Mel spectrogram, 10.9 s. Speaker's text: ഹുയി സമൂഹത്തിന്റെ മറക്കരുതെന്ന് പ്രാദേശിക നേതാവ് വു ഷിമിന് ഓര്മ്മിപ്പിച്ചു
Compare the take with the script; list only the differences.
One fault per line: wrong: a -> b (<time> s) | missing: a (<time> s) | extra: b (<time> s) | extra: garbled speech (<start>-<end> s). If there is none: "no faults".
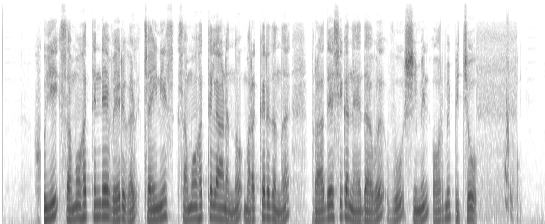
extra: വേരുകള് ചൈനീസ് സമൂഹത്തിലാണെന്നു (2.2 s)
